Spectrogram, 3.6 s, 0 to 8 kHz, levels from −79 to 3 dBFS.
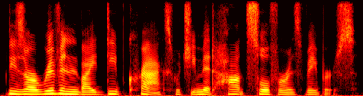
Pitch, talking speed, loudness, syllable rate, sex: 180 Hz, 180 wpm, -19 LUFS, 5.3 syllables/s, female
